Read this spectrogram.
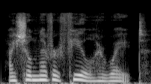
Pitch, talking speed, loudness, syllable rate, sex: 180 Hz, 240 wpm, -16 LUFS, 5.3 syllables/s, female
